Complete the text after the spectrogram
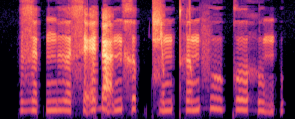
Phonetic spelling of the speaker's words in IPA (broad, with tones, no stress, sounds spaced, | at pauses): z ə˨˩ t̚ ŋ ɨ˨˩ ə̯ s ɛ̰˧˥ ɗ a̰˧˥ n x ə˦˥ p̚ t͡ɕ ə˨˦ m t̪ʰ ə˨˦ m f u˧ k o˧ h ṵ˧˨ m ʔ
